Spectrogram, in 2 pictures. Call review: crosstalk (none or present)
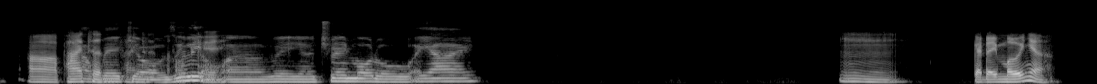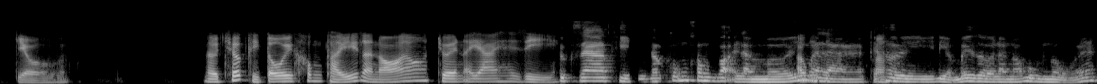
present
